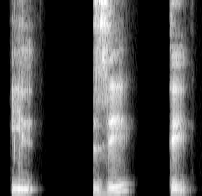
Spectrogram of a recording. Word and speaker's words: ils étaient: Se hace la liaison. Aquí la liaison es obligatorio. Ils étaient. E en T no se pronuncian. Ils étaient.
